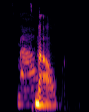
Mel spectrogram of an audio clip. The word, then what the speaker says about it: Smaug: Is it Smaug? Did I say it right? – Smaug.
